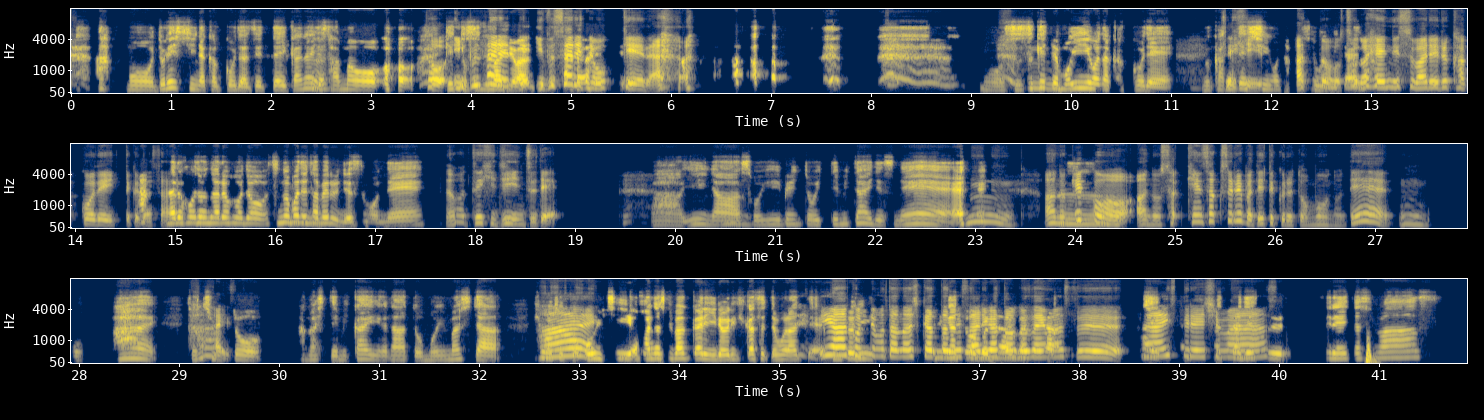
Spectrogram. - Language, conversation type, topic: Japanese, podcast, 旬の食材をどのように楽しんでいますか？
- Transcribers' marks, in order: chuckle; laughing while speaking: "はい"; unintelligible speech; laugh; chuckle; other background noise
